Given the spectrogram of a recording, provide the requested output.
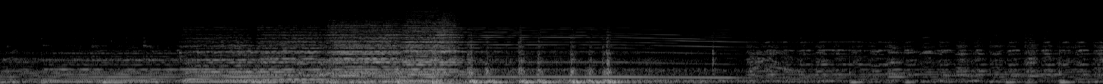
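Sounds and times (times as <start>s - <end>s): woodwind playing: 0.0s - 11.0s
marching band holding a note: 1.8s - 6.1s.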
